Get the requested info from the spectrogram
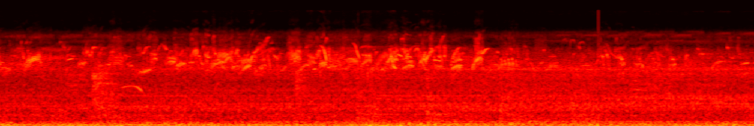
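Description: Many small birds chirping and twittering in quick, overlapping short calls, over a steady low rumble.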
